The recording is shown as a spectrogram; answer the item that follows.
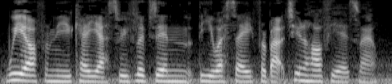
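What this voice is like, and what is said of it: British accent. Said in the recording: “I'm really bad at pinpointing accents ... I'm going to say that you live in the UK, right?”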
